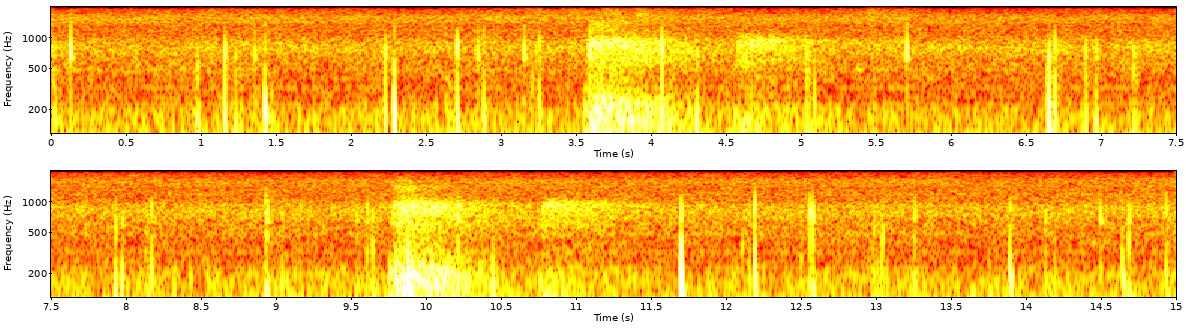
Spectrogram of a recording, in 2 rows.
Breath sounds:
Inhalation: 3.42-4.43 s, 9.67-10.73 s
Exhalation: 4.44-5.66 s, 10.73-11.79 s

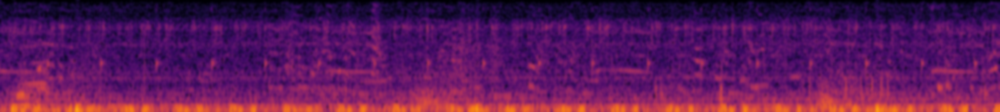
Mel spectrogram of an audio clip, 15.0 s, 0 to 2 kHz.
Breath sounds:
Inhalation: 6.08-7.26 s, 12.22-13.40 s
Wheeze: 0.14-0.71 s
Crackles: 6.08-7.26 s, 12.22-13.40 s

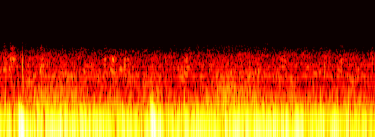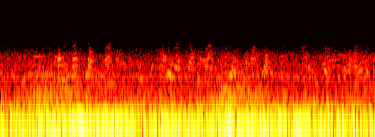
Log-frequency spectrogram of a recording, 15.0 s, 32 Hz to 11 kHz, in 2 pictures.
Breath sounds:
Inhalation: 4.13-5.27 s, 7.99-9.13 s, 11.83-12.97 s

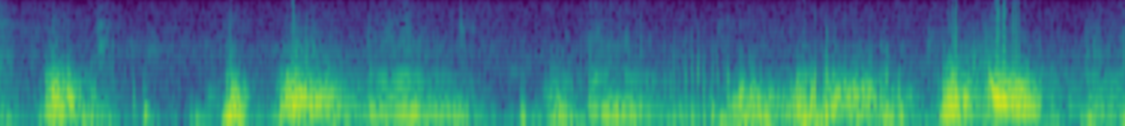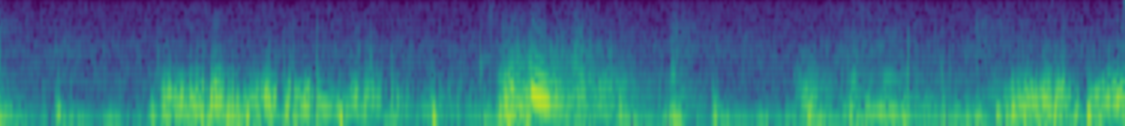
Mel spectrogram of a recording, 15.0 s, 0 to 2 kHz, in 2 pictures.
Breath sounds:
Inhalation: 4.73-6.08 s, 8.49-10.80 s
Exhalation: 6.16-7.65 s, 10.82-12.37 s
Wheeze: 2.01-3.20 s, 3.60-4.46 s, 6.57-7.00 s, 7.19-7.61 s, 10.82-11.82 s
Crackles: 4.73-6.08 s, 8.49-10.80 s

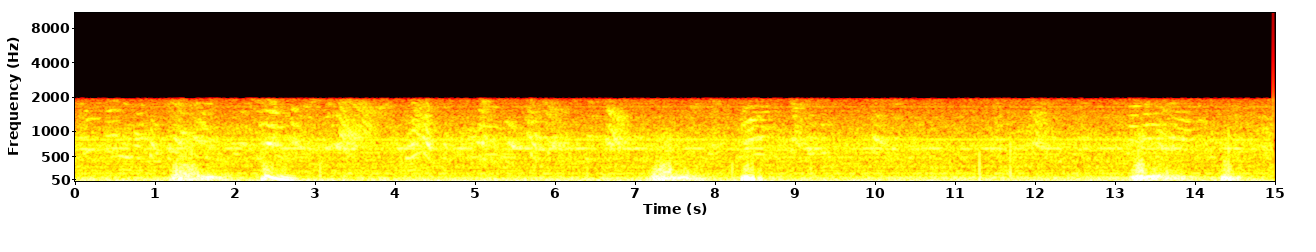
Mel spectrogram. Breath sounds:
Inhalation: 1.06-2.09 s, 7.09-8.11 s, 13.19-14.19 s
Exhalation: 2.22-2.94 s, 8.21-8.76 s, 14.33-15.00 s
Crackles: 1.06-2.09 s, 2.22-2.94 s, 7.09-8.11 s, 8.21-8.76 s, 13.19-14.19 s, 14.33-15.00 s

